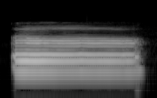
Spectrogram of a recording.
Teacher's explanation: in china the last one special final we only have one this sound is similar to the er sound in writer in american english but it's longer so raise your tone a little higher and hold the position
